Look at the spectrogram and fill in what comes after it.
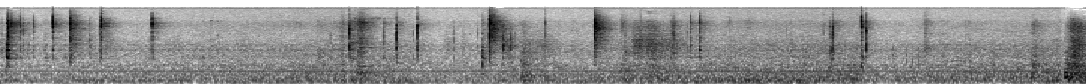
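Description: Vestibule of a suburban train standing at a platform: a steady mechanical hum with a constant tone, scattered clicks and knocks, and a heavy thump near the end.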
